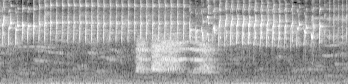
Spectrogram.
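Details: Lovebird giving a long ngekek panjang chattering trill, meant as a tutor recording for training other birds: rapid, evenly pulsed high shrill notes run throughout, briefly overlaid mid-way by a harsher, lower broadband rasping burst.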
